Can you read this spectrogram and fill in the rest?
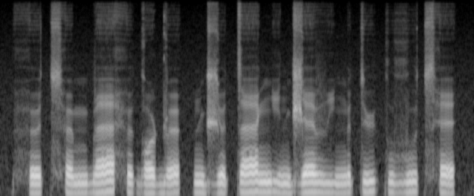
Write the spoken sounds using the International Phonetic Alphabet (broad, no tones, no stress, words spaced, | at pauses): hɵt͡sʰœ mbæ hɵɡɔɖœ | nd͡ʒɵtæŋi nd͡ʒɛβi ŋɵtʉku ɣut͡sʰɛ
